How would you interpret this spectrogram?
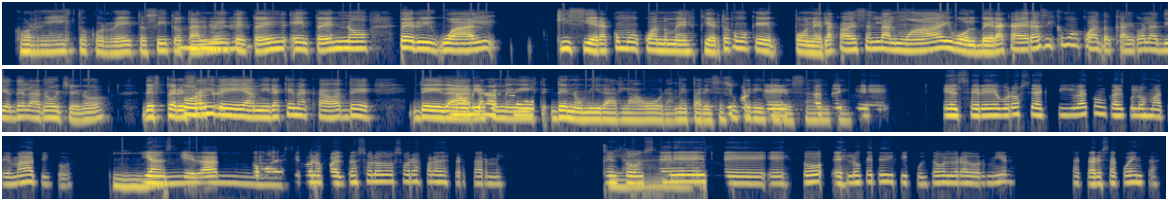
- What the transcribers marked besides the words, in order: static; unintelligible speech
- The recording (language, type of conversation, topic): Spanish, advice, ¿Cómo puedo mejorar la duración y la calidad de mi sueño?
